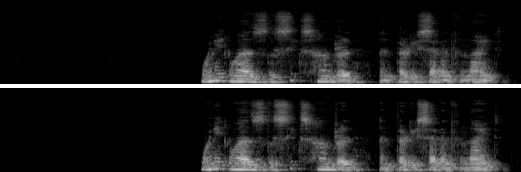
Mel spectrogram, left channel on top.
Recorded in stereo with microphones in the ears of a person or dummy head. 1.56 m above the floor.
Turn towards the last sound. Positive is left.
turn(degrees=-20)  # may be behind; listen again after turning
